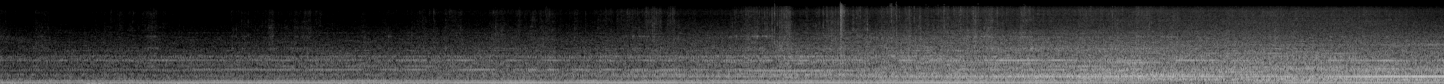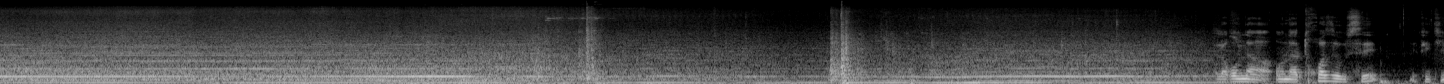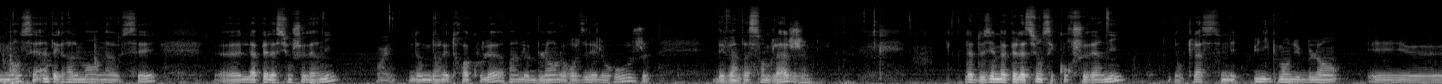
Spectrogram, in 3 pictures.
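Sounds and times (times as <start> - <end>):
tractor engine droning while trimming vineyard foliage: 0.0 - 26.9
speech: 26.8 - 37.1, 38.5 - 43.2.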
